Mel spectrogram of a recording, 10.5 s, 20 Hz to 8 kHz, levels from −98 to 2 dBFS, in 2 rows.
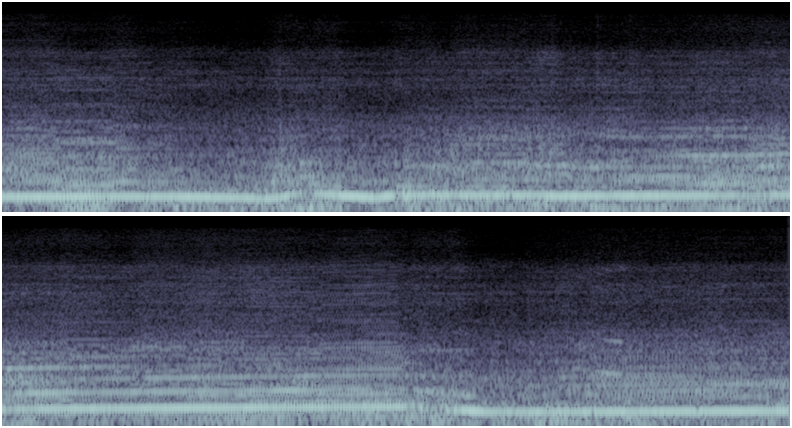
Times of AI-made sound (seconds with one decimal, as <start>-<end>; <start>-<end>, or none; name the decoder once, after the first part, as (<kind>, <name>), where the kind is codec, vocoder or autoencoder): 0.0-7.4 (codec, SNAC); 8.0-9.2; 9.9-10.5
